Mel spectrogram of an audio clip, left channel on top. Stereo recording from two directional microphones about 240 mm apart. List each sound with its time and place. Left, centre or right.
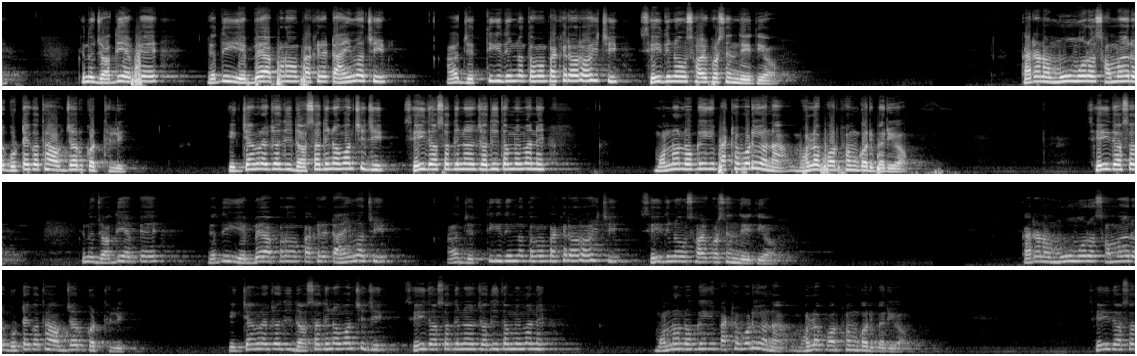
0.8 s a man's voice: left
10.2 s a man's voice: left
13.6 s a man's voice: left
22.2 s a man's voice: left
